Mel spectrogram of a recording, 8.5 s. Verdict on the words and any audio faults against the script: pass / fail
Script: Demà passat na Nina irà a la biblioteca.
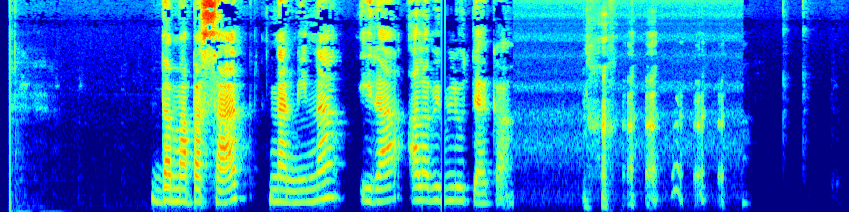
fail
